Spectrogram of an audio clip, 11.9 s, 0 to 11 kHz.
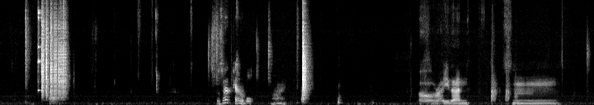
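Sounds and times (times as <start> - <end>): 
dice rattling and clattering across a hard tabletop: 0.8 - 1.5
speech: 4.3 - 5.9, 8.4 - 9.5, 10.2 - 11.3.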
